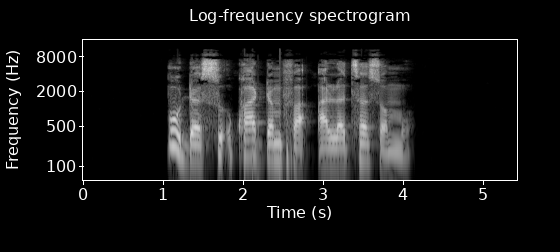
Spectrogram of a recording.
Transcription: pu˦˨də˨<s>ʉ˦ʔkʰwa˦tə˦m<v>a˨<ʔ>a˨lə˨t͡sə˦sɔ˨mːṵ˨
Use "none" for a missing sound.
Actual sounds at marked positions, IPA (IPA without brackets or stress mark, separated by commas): s, f, ʔ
